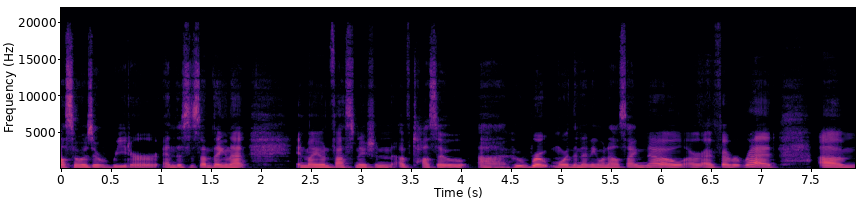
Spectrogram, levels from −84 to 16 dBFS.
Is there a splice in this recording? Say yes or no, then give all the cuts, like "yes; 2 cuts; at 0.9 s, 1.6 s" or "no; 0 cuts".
no; 0 cuts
